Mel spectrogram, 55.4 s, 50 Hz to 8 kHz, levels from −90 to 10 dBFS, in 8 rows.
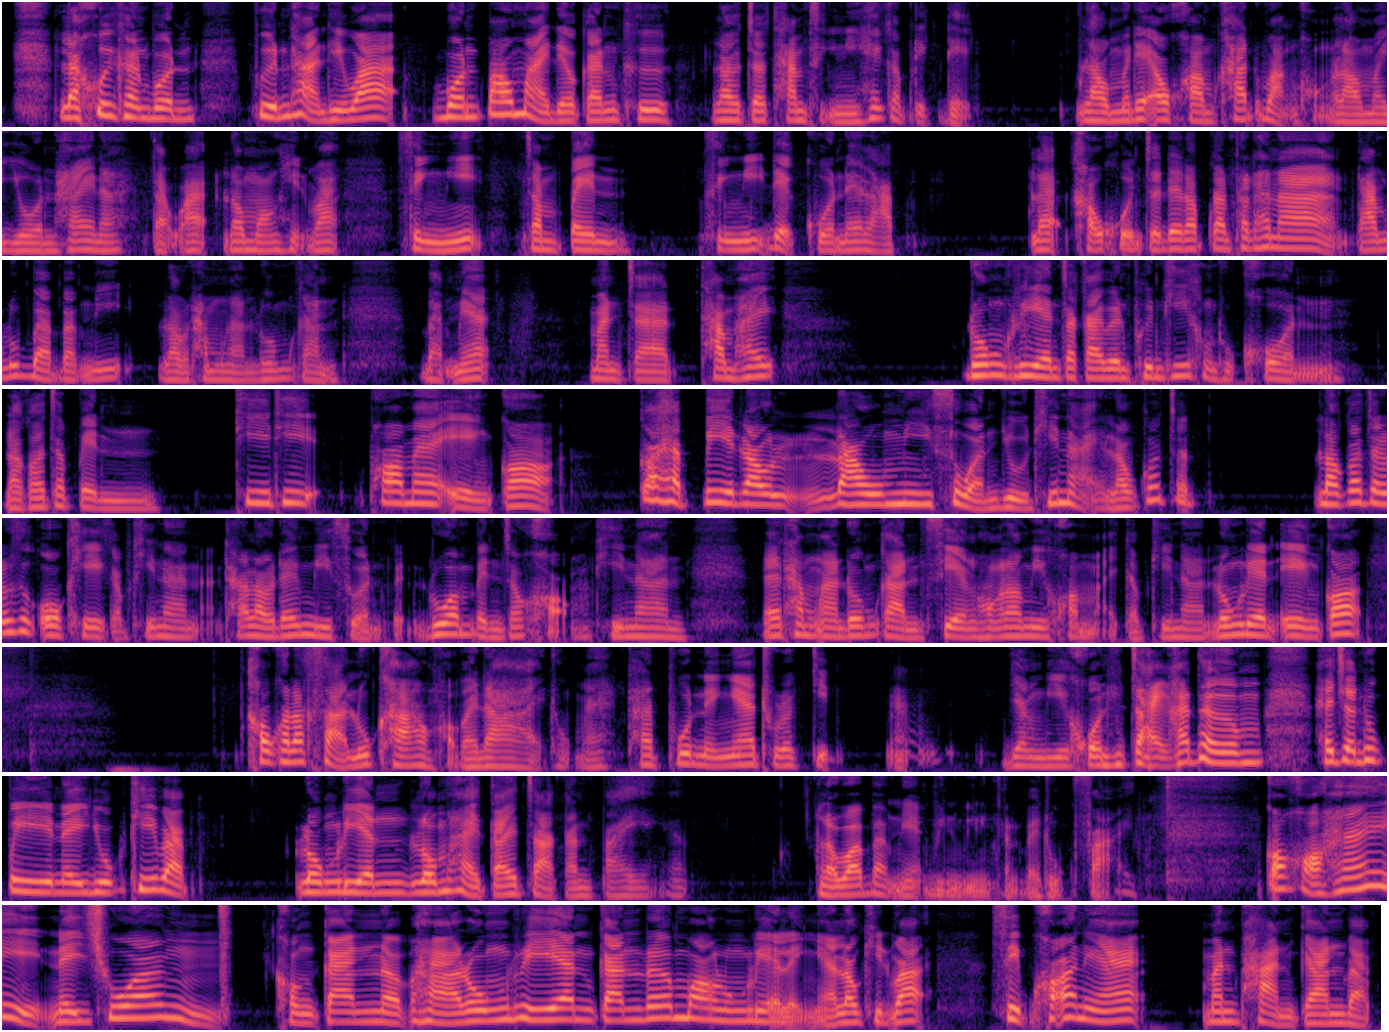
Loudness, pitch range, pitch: -21 LUFS, 155-205 Hz, 175 Hz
